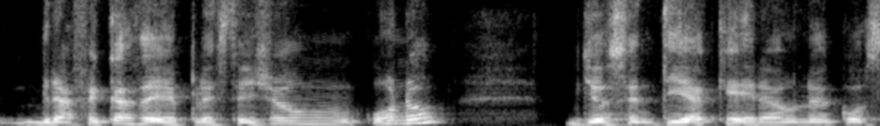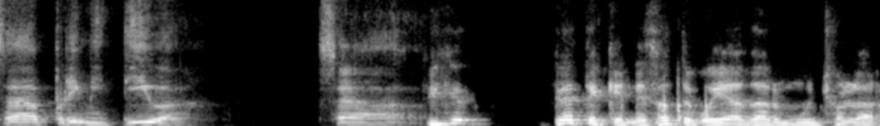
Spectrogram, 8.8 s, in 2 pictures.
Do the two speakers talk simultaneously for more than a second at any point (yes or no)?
no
